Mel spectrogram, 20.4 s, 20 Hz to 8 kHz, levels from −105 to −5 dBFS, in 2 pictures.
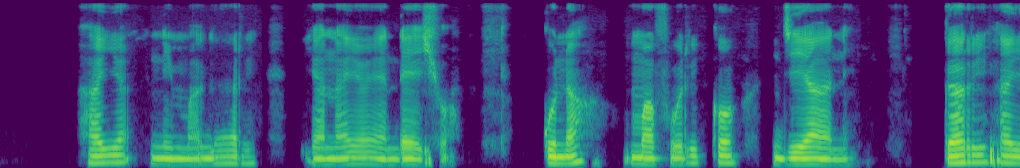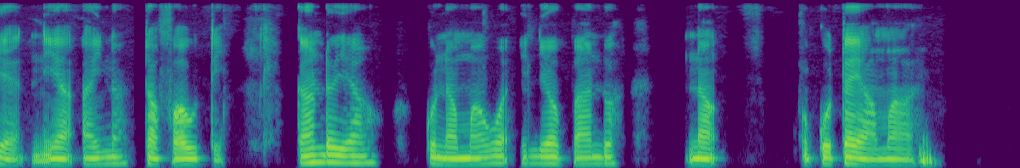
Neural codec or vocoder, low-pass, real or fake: none; 7.2 kHz; real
